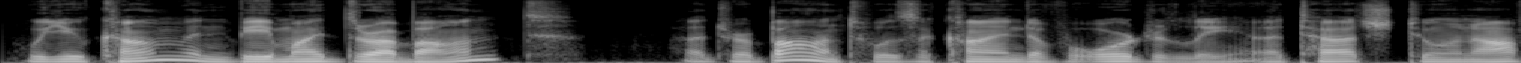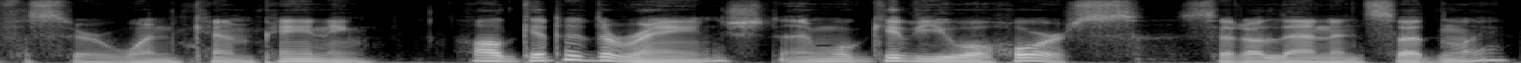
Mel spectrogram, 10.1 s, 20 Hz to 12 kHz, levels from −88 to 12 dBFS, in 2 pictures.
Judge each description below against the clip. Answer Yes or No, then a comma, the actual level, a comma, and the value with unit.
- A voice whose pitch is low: Yes, low, 120 Hz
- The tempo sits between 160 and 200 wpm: Yes, average, 195 wpm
